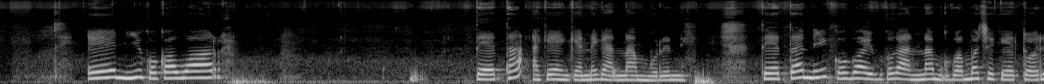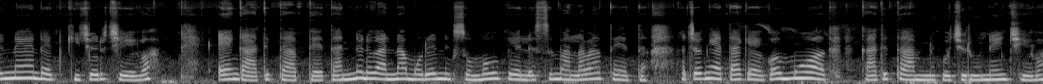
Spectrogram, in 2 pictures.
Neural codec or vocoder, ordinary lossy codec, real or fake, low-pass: none; none; real; none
